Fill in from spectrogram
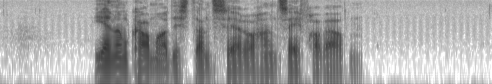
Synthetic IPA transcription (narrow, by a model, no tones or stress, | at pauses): jɛnɔmkʰɑːməʁɑd̪ɪst̪ɑnseːʁəʁhɑnsæɪfʁɑ̰ːʋæ̰ʁd̪n̩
